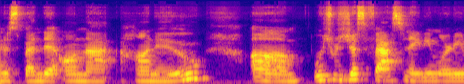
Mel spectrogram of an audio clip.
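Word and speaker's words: 한우: feed those to their Hanu cattle, and so. Really? Yes, and I believe it's Hanu is how you pronounce it, but That sounds um right to me.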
